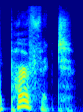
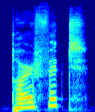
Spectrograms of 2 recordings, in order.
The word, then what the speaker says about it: perfect: So, now I say perfect. You see? So, perfect with the stress on the first syllable, that's the adjective, okay? Perfect with the stress on the second syllable, that's the verb.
